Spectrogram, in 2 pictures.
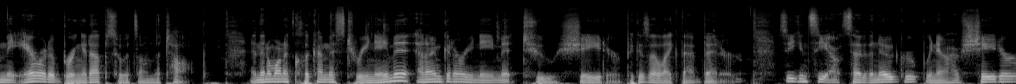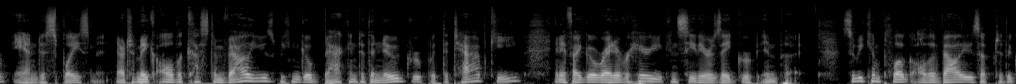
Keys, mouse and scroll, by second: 2.4-5.4 drag, 6.0 scroll down 2, 6.1-7.8 middle drag, 7.8 Tab, 8.2-10.1 scroll up 11, 10.1-10.9 scroll down 1, 10.9 middle click, 11.2 click, 11.9 click, 13.1 Tab, 14.0 click, 14.5 scroll down 6, 14.7 middle click, 15.6-16.4 scroll up 3, 16.4 click, 16.7 middle click, 17.0-17.9 drag.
